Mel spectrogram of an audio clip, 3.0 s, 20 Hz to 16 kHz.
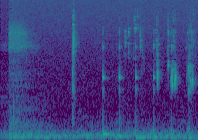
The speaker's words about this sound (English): So I'm just doing like 2 ounces of gin and 1 ounce of vermouth so I don't have to do math.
